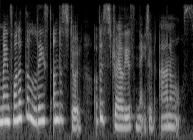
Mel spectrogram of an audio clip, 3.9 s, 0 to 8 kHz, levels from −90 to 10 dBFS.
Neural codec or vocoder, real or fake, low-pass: none; real; 7.2 kHz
